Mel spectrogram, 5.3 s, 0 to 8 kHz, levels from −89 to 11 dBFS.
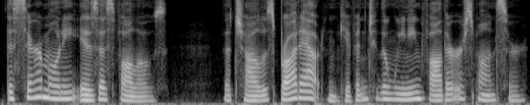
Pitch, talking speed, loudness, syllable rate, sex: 165 Hz, 190 wpm, -17 LUFS, 5.7 syllables/s, female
